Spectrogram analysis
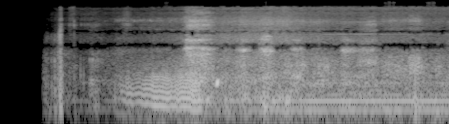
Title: Snoring puppy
